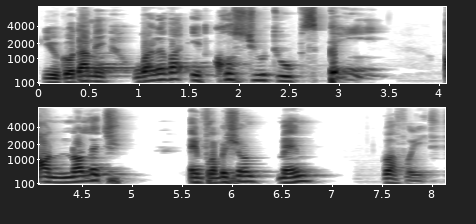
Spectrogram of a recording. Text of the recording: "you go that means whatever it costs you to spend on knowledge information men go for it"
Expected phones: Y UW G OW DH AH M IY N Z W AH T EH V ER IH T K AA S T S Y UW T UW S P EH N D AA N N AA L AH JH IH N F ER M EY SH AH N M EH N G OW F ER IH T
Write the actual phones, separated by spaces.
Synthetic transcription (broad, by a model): Y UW G OW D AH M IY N W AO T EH V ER IH T K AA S S Y UW T UW S P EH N AA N N AA L AH JH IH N F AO M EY SH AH N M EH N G OW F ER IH T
